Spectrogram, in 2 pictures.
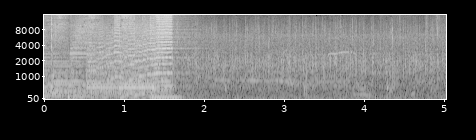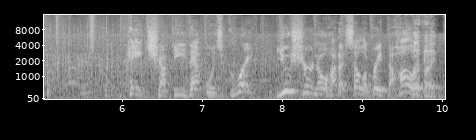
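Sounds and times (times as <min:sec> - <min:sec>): show song with brass: 0:00.0 - 0:02.0
applause: 0:01.3 - 0:07.5.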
